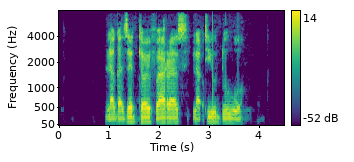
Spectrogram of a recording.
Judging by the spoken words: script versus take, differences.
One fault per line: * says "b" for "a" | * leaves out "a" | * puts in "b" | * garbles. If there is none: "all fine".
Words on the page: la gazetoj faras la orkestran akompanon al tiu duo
* leaves out "orkestran akompanon al"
